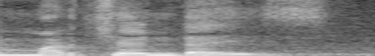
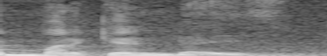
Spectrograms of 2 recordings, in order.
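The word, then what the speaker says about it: merchandise: मर्केंडाइज अब क्या है, कई लोग इसे प्रोनाउंशिएट करते हैं मर्चेंडाइज, तो अब वो उनकी प्रोनाउंसिएशन प्रॉब्लम है, लेकिन इसका जो एक्चुअली प्रोनाउंसिएशन है वो है मर्केंडाइज।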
